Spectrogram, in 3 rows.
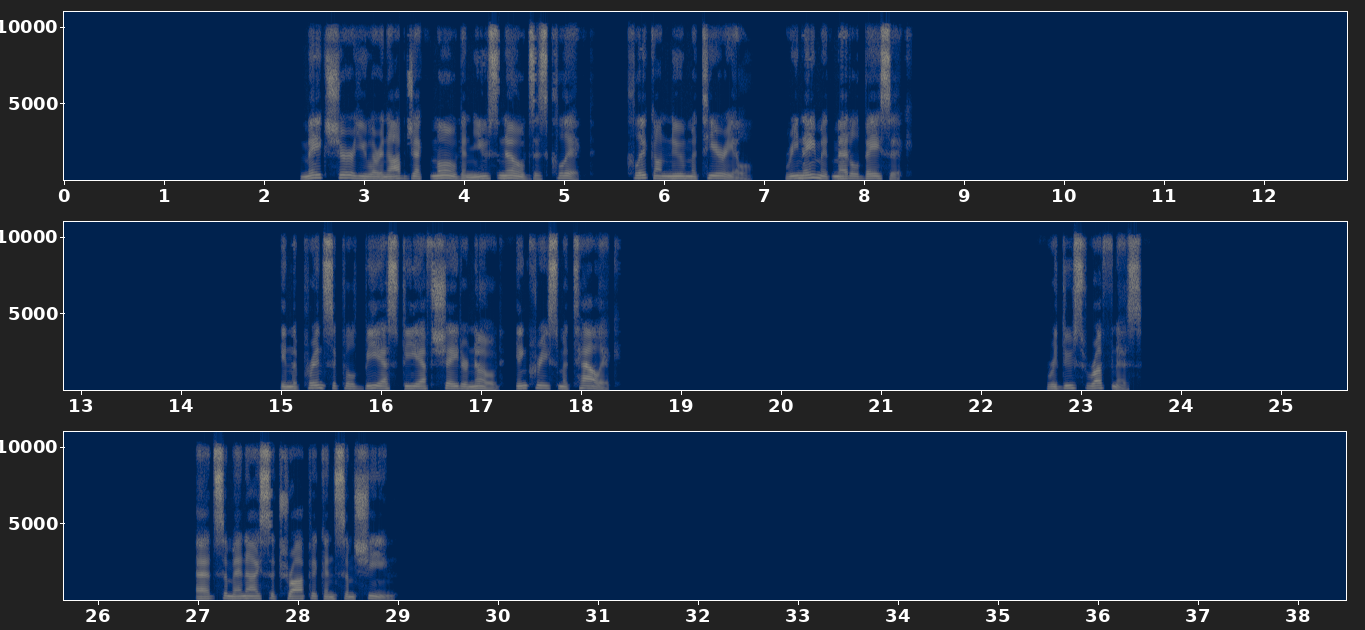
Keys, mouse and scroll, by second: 0.0-1.2 drag, 7.3-11.7 drag, 15.2 scroll, 18.3-25.5 drag, 25.5 scroll, 27.3-28.2 middle drag, 28.2-31.0 drag, 31.0 scroll, 35.1-36.4 drag, 36.4 scroll.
